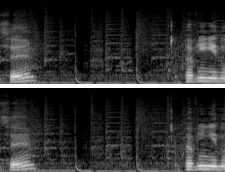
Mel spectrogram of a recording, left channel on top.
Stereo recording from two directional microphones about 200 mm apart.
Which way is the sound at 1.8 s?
35° right (ahead or behind).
